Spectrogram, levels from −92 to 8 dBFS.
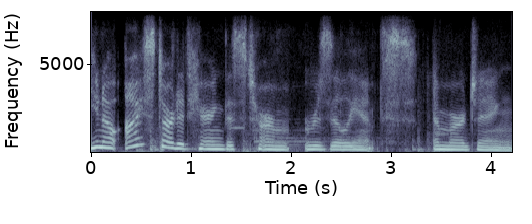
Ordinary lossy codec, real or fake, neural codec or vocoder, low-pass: Opus, 16 kbps; real; none; 7.2 kHz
